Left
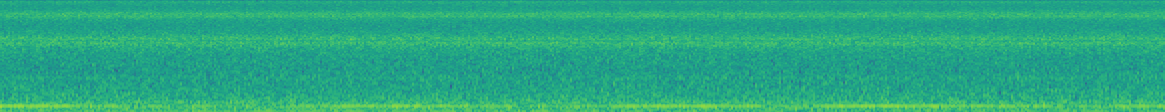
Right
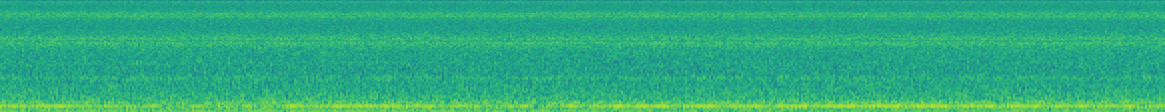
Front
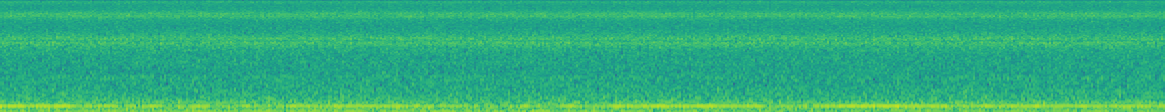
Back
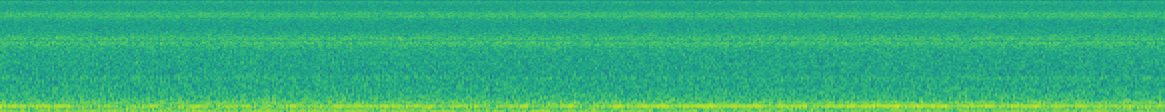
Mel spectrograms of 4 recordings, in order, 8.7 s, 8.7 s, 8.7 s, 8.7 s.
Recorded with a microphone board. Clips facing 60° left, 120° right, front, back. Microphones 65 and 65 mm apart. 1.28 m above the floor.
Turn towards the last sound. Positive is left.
No sound to turn to.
